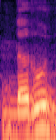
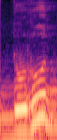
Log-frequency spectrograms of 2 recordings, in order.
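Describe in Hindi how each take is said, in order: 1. पहला स्वर 'a' की ध्वनि है। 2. पहला स्वर 'u' की ध्वनि है। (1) "दरूद नहीं, दाल पर जबर नहीं" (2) "दुरूद बोलने का"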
